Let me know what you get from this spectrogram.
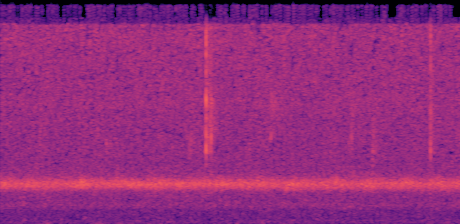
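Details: Night-time frog chorus heard from a campfire at a campsite: a steady, ringing high-pitched trill without pause, a couple of brief sharp clicks from the burning wood breaking through.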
